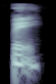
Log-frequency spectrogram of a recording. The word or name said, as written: p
